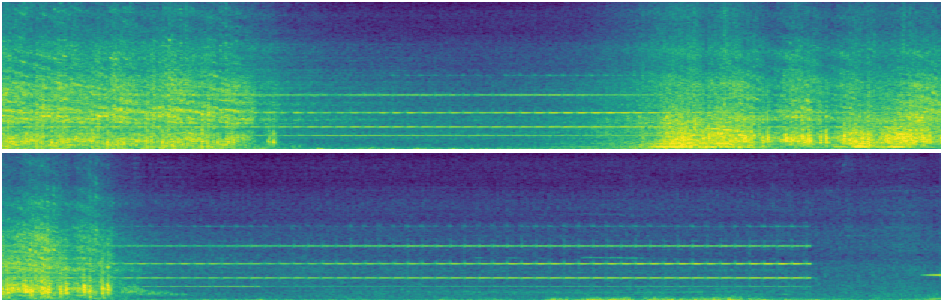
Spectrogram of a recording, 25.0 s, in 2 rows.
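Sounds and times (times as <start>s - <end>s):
train clattering over crossing: 0.0s - 4.0s, 7.1s - 14.9s
crossing warning bells ringing: 0.0s - 23.4s, 24.6s - 25.0s.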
